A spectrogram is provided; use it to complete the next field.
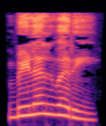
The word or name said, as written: ಬಿಳಲ್ವರಿ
